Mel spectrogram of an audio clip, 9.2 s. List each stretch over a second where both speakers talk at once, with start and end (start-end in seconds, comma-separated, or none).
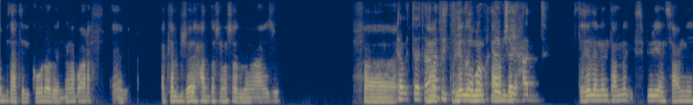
5.7-6.9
